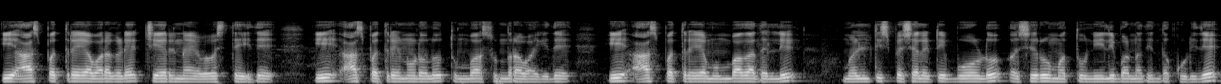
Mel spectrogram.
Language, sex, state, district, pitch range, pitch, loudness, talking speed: Kannada, male, Karnataka, Koppal, 135-145 Hz, 140 Hz, -17 LUFS, 115 wpm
